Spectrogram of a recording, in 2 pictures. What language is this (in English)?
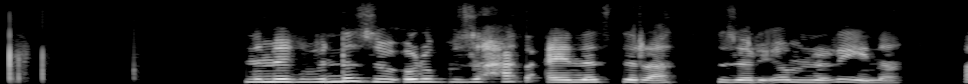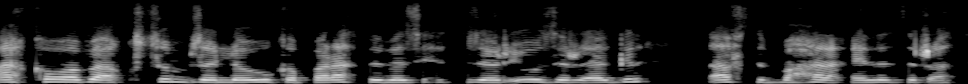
Tigrinya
